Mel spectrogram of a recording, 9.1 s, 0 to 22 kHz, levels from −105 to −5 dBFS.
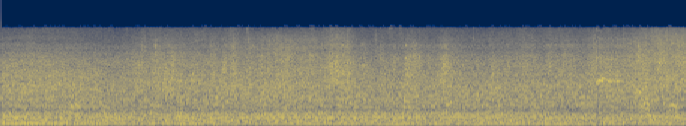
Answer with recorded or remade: remade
